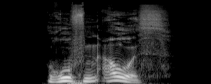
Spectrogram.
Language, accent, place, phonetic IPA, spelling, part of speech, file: German, Germany, Berlin, [ˌʁuːfn̩ ˈaʊ̯s], rufen aus, verb, De-rufen aus.ogg
- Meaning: inflection of ausrufen: 1. first/third-person plural present 2. first/third-person plural subjunctive I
